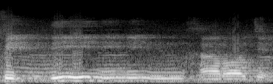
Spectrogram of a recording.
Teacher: Nun mati bertemu dengan ha, idhar halki, nggak boleh dengung.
